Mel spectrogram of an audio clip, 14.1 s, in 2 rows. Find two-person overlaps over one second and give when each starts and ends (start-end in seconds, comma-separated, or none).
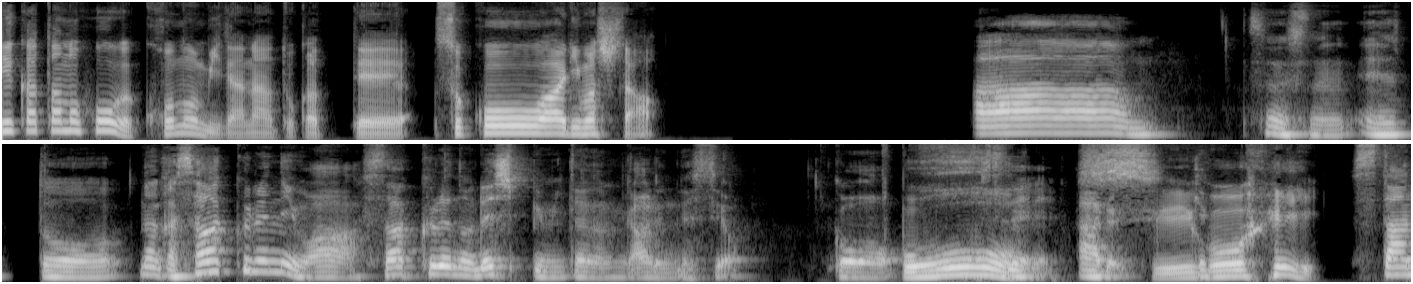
11.5-13.3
